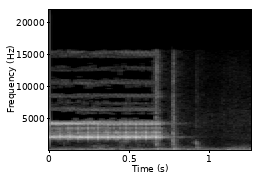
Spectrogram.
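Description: Yamaha NMAX motorcycle alarm on a 2020 model, set to its low-volume key mode, gives a loud steady electronic tone that cuts off partway through, followed by a couple of short clicks.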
